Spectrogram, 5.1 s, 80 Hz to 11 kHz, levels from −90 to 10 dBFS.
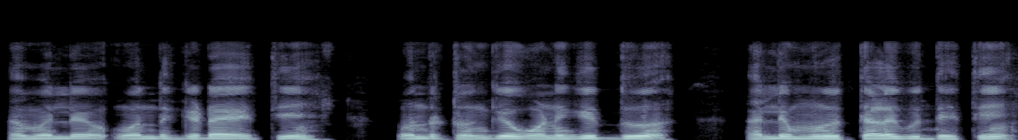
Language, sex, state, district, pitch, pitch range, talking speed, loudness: Kannada, male, Karnataka, Bijapur, 125 Hz, 115-135 Hz, 140 wpm, -18 LUFS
